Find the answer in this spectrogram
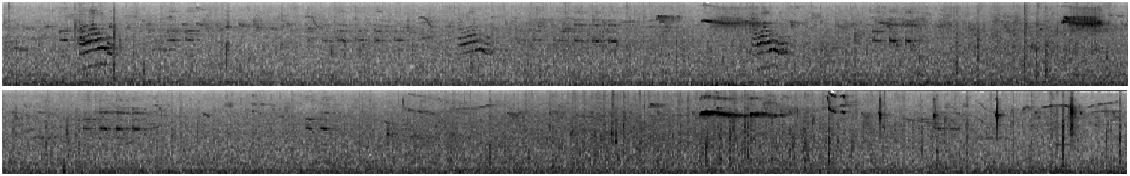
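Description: Cloud forest birds calling: scattered short chirps, whistles and quick up-and-down notes from several birds over a faint steady background. Calls and sharp ticks come thicker and louder in the last few seconds.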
